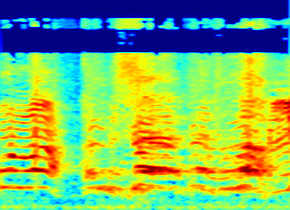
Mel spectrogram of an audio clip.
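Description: A crowd of men chanting a slogan in unison, led through a megaphone, with a brief break in the chant just over half a second in.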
